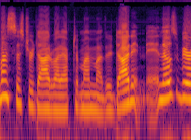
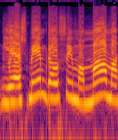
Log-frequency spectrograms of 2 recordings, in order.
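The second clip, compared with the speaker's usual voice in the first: put-on Texan voice; 6 semitones higher, 8 dB louder than usual. Retelling a chat with an old car-service driver from Texas, imitating Tom's Texas talk. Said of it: "he talked like this".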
